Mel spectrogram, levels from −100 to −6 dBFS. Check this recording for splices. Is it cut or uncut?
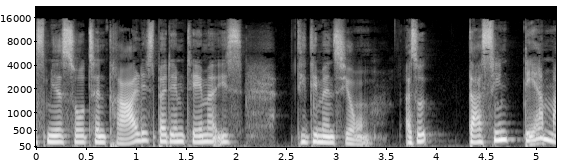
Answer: uncut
